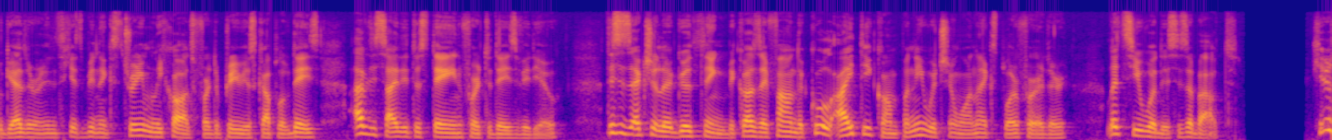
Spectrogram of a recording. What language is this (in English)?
English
